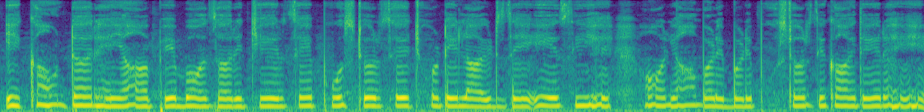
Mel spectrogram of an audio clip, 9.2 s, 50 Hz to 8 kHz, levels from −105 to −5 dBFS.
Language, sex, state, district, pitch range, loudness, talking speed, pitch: Hindi, female, Odisha, Khordha, 210-225 Hz, -15 LUFS, 170 wpm, 215 Hz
